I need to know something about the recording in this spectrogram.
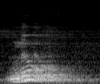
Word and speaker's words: GNU: porque según el diccionario la g es muda y la palabra pronuncia como nu es dec nuevo por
